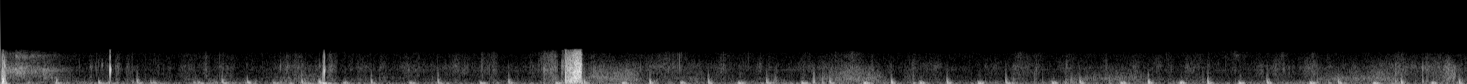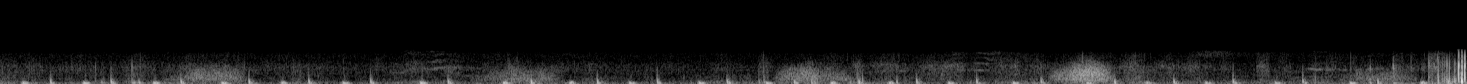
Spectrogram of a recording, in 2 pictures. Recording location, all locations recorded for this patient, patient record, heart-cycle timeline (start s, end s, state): aortic valve (AV)
aortic valve (AV)+pulmonary valve (PV)+tricuspid valve (TV)+mitral valve (MV)
#Age: Child
#Sex: Male
#Height: 103.0 cm
#Weight: 18.8 kg
#Pregnancy status: False
#Murmur: Absent
#Murmur locations: nan
#Most audible location: nan
#Systolic murmur timing: nan
#Systolic murmur shape: nan
#Systolic murmur grading: nan
#Systolic murmur pitch: nan
#Systolic murmur quality: nan
#Diastolic murmur timing: nan
#Diastolic murmur shape: nan
#Diastolic murmur grading: nan
#Diastolic murmur pitch: nan
#Diastolic murmur quality: nan
#Outcome: Abnormal
#Campaign: 2014 screening campaign
0.00	6.80	unannotated
6.80	6.90	S1
6.90	7.06	systole
7.06	7.16	S2
7.16	7.38	diastole
7.38	7.48	S1
7.48	7.66	systole
7.66	7.76	S2
7.76	8.00	diastole
8.00	8.12	S1
8.12	8.28	systole
8.28	8.38	S2
8.38	8.62	diastole
8.62	8.74	S1
8.74	8.90	systole
8.90	8.98	S2
8.98	9.18	diastole
9.18	9.30	S1
9.30	9.46	systole
9.46	9.54	S2
9.54	9.78	diastole
9.78	9.88	S1
9.88	10.06	systole
10.06	10.16	S2
10.16	10.50	diastole
10.50	10.62	S1
10.62	10.78	systole
10.78	10.88	S2
10.88	11.20	diastole
11.20	11.32	S1
11.32	11.46	systole
11.46	11.56	S2
11.56	11.78	diastole
11.78	11.90	S1
11.90	12.06	systole
12.06	12.16	S2
12.16	12.38	diastole
12.38	12.50	S1
12.50	12.66	systole
12.66	12.76	S2
12.76	13.08	diastole
13.08	13.22	S1
13.22	13.38	systole
13.38	13.48	S2
13.48	13.72	diastole
13.72	13.84	S1
13.84	13.98	systole
13.98	14.08	S2
14.08	14.30	diastole
14.30	14.42	S1
14.42	14.56	systole
14.56	14.66	S2
14.66	14.88	diastole
14.88	15.00	S1
15.00	15.16	systole
15.16	15.24	S2
15.24	15.50	diastole
15.50	15.62	S1
15.62	15.76	systole
15.76	15.86	S2
15.86	16.20	diastole
16.20	16.32	S1
16.32	16.46	systole
16.46	16.56	S2
16.56	16.88	diastole
16.88	17.00	S1
17.00	17.14	systole
17.14	17.24	S2
17.24	17.48	diastole
17.48	17.60	S1
17.60	17.74	systole
17.74	17.84	S2
17.84	18.08	diastole
18.08	18.20	S1
18.20	18.36	systole
18.36	18.46	S2
18.46	18.86	diastole
18.86	18.98	S1
18.98	19.14	systole
19.14	19.24	S2
19.24	19.68	diastole
19.68	19.82	S1
19.82	19.96	systole
19.96	20.06	S2
20.06	20.36	diastole
20.36	20.46	S1
20.46	20.64	systole
20.64	20.72	S2
20.72	20.96	diastole
20.96	21.06	S1
21.06	21.24	systole
21.24	21.32	S2
21.32	21.64	diastole
21.64	21.76	S1
21.76	21.94	systole
21.94	22.02	S2
22.02	22.32	diastole
22.32	22.44	S1
22.44	22.60	systole
22.60	22.70	S2
22.70	22.96	diastole
22.96	23.08	S1
23.08	23.24	systole
23.24	23.34	S2
23.34	23.56	diastole
23.56	23.68	S1
23.68	23.82	systole
23.82	23.92	S2
23.92	24.14	diastole
24.14	24.26	S1
24.26	24.42	systole
24.42	24.52	S2
24.52	24.78	diastole
24.78	24.90	S1
24.90	25.06	systole
25.06	25.16	S2
25.16	25.54	diastole
25.54	25.66	S1
25.66	25.80	systole
25.80	25.88	S2
25.88	26.12	diastole
26.12	26.22	S1
26.22	26.40	systole
26.40	26.48	S2
26.48	26.72	diastole
26.72	26.82	S1
26.82	27.00	systole
27.00	27.10	S2
27.10	27.42	diastole
27.42	27.52	S1
27.52	27.68	systole
27.68	27.80	S2
27.80	28.16	diastole
28.16	29.34	unannotated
